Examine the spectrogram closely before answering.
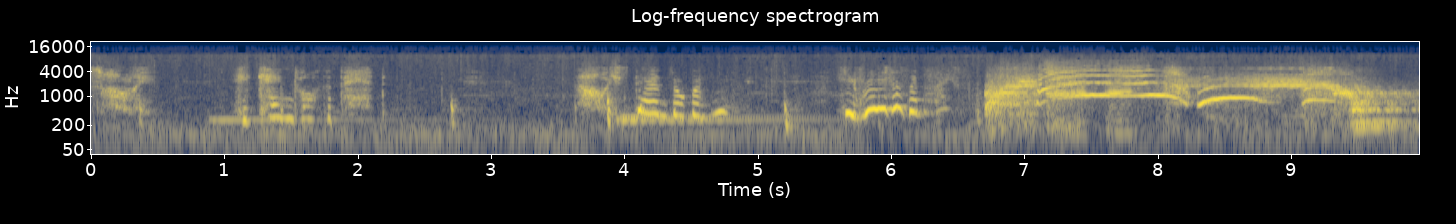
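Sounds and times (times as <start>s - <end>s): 
speech: 1.1s - 2.2s, 3.9s - 4.9s, 5.6s - 7.6s
woman screaming in terror: 6.8s - 9.5s.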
